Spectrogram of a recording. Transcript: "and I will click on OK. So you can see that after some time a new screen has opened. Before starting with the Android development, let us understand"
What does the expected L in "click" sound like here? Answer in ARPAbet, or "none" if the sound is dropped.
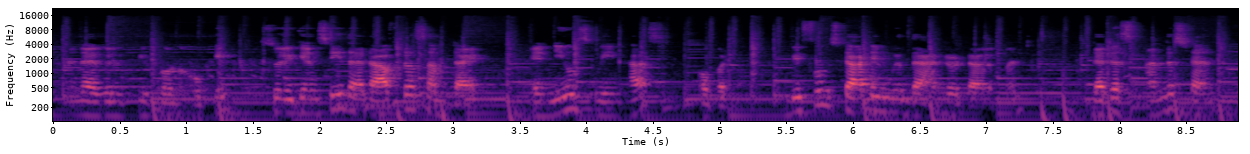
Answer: none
